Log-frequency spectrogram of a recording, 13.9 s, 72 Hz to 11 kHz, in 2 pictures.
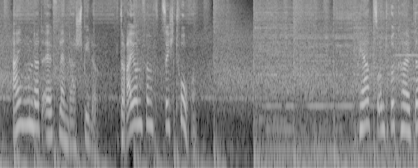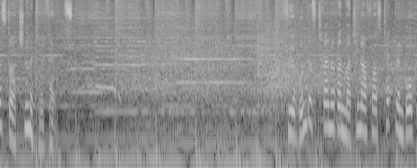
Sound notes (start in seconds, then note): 8.4 applause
